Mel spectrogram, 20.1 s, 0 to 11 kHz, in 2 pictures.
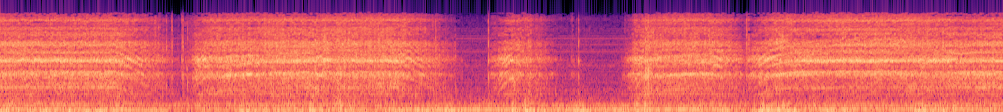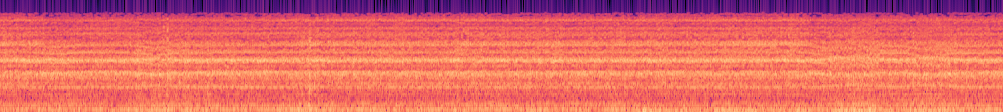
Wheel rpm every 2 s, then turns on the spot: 120, 130, 30, 90, 150, 160, 160, 160, 160, 160.
none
